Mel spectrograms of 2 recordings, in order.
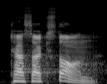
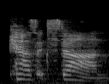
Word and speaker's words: Kazakhstan: How do you pronounce Kazakhstan in English? Kazakhstan.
